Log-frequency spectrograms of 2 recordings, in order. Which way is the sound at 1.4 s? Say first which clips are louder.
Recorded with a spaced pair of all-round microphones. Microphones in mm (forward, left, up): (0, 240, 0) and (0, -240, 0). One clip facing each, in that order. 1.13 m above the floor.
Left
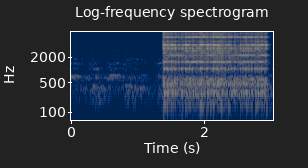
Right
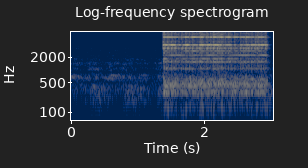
Left 1 dB; 70° left (ahead or behind).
